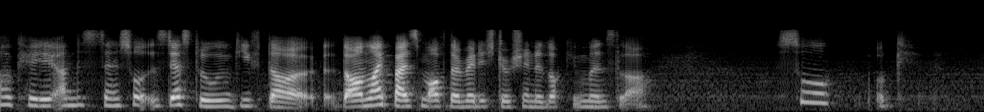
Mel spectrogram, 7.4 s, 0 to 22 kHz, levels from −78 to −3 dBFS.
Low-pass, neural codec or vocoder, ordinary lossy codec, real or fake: 7.2 kHz; codec, 16 kHz, 0.3 kbps, FocalCodec; none; fake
